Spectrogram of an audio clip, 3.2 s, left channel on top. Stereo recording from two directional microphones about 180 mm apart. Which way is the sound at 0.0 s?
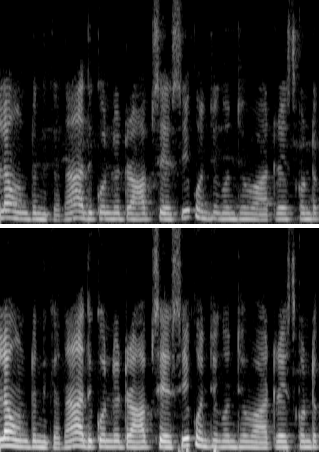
45° right (ahead or behind).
